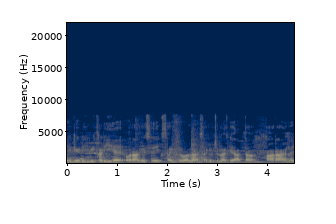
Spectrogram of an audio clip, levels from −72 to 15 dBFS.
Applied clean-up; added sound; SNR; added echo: none; Drawer open or close; 14 dB; none.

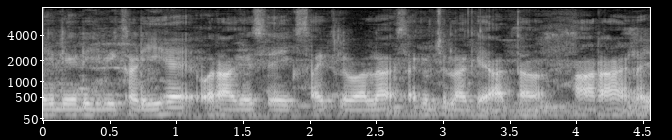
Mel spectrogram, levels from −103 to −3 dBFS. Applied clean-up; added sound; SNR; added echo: none; none; none; none.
